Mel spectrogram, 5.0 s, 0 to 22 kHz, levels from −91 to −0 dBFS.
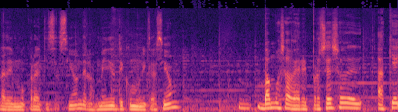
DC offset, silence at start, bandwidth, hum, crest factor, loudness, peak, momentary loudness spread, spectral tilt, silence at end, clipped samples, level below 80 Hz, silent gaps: under 0.1%; 0 s; 17 kHz; none; 14 dB; -20 LUFS; -6 dBFS; 14 LU; -6 dB/octave; 0 s; under 0.1%; -46 dBFS; none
